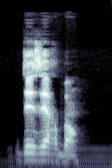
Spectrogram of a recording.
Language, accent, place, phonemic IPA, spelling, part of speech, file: French, France, Lyon, /de.zɛʁ.bɑ̃/, désherbant, verb / adjective, LL-Q150 (fra)-désherbant.wav
- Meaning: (verb) present participle of désherber; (adjective) herbicidal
